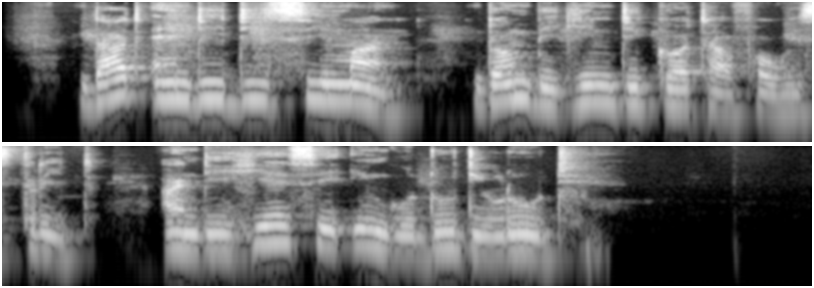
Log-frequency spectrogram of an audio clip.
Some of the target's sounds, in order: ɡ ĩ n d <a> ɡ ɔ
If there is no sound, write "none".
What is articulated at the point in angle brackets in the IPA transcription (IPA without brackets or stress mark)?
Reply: i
